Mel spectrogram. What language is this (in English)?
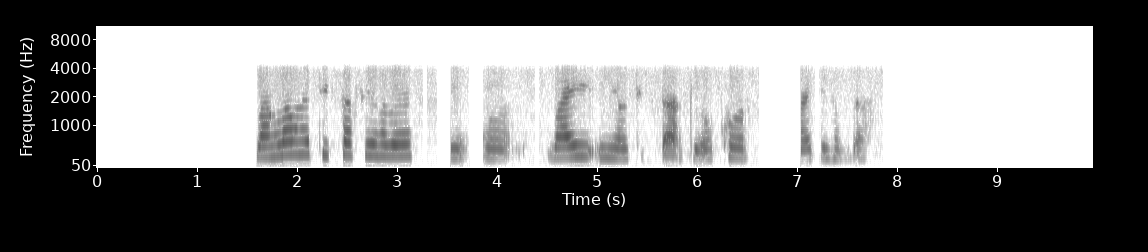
Santali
